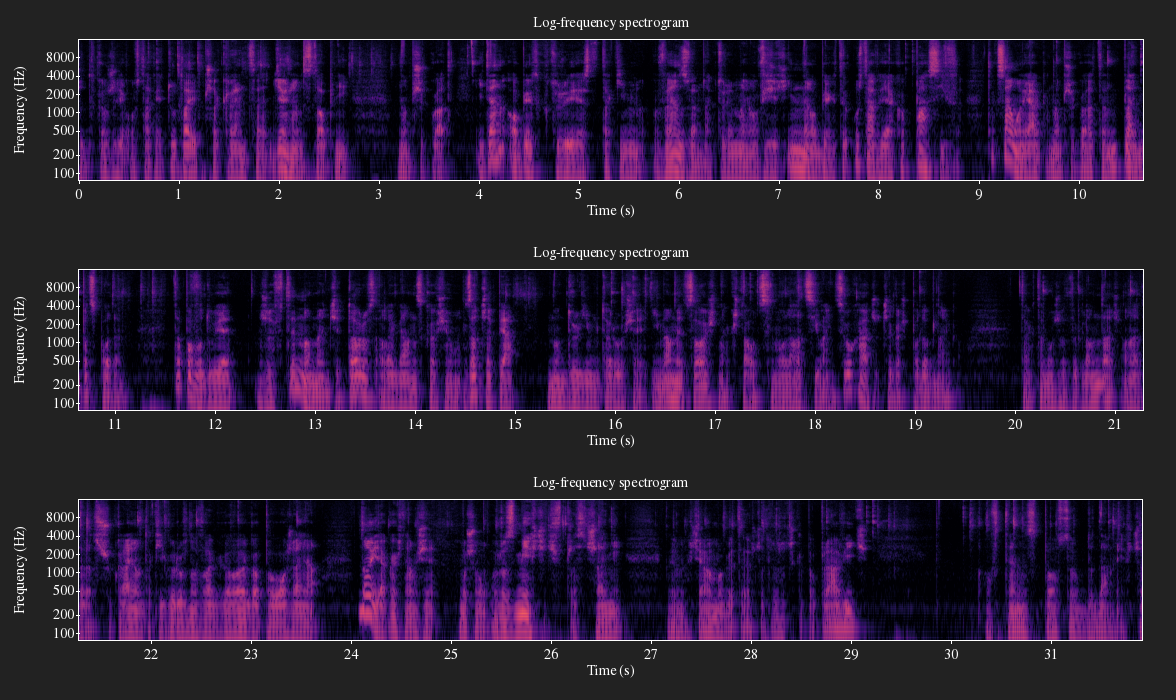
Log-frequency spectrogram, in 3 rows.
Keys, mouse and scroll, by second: 1.1 r, 3.9 right click, 8.3-10.2 drag, 10.2 middle click, 10.5-11.5 drag, 11.3 alt+a, 11.5 right click, 14.9 Escape, 15.9 right click, 16.2 shift+d, 17.7 alt+a, 19.1-24.7 middle drag, 24.4 Escape, 25.3 KP_7, 26.5 x, 27.3 z, 28.1 g, 29.2 right click, 30.7 shift+d, 31.7 r.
